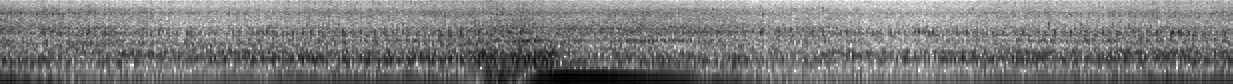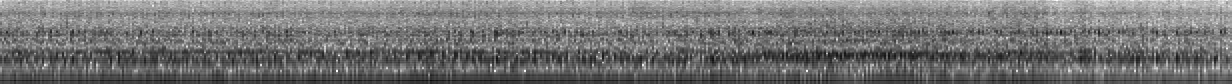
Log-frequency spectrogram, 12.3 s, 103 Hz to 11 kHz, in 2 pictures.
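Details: 2000 Hyundai Coupe 2.0 petrol, idling with a brief rev: a steady low drone with faint irregular ticking; a strange engine noise whose cause is unclear.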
